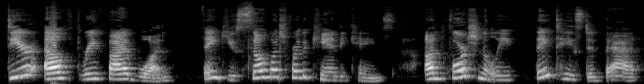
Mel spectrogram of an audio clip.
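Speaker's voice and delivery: put-on a little girl politely asking; child's letter. Pinkalicious writes to the elf, pleading child voice. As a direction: read the letter out, sweetly pleading.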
